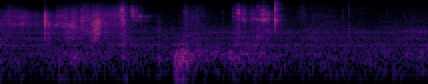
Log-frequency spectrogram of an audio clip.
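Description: Acrylic gems and beads clicking and rustling as a hand picks through them in a tray: two short clusters of light, sharp clicks.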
